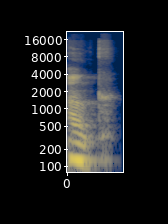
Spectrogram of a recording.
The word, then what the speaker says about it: ankh: Então, por exemplo, nós temos aqui Ankh, né? A cruz sozinha vale pelas 3 consoantes. An, Ain, N e R, K, né? Ankh.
